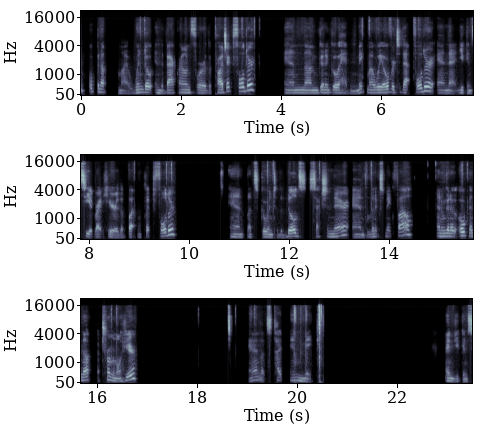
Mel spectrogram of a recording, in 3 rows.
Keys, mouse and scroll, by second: 0.8 click, 2.3 click, 5.2 click, 6.3 click, 8.4 click, 9.1 click, 11.2 click, 12.1 click, 13.1 click, 14.4 right click, 15.0 click, 15.9 click, 17.6 click, 18.7 click, 19.3-20.4 typing.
